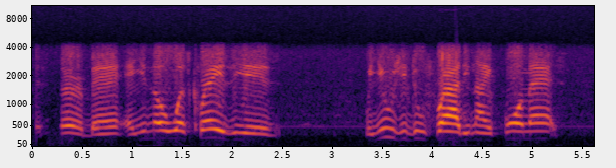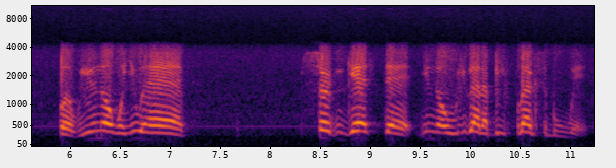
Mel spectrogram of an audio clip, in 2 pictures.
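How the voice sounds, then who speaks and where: A man hosts a casual radio show, hyping up listeners and the guest in slangy talk. His voice sits fairly high, and the audio sounds thin and phone-like. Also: steady tone, normal speed. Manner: hype, slangy, shout-outs. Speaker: podcast host.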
